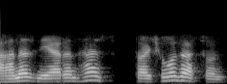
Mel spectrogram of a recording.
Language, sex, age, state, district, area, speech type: Kashmiri, male, 30-45, Jammu and Kashmir, Pulwama, rural, conversation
